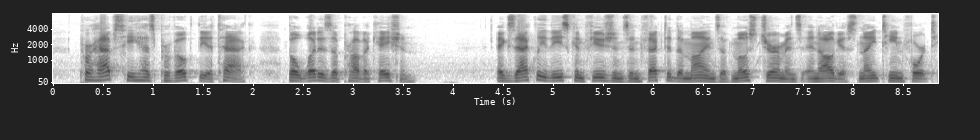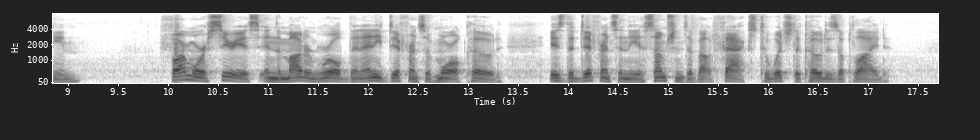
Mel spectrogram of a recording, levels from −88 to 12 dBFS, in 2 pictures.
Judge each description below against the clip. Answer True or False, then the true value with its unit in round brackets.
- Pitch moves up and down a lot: False (3.5 semitones)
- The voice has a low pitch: True (115 Hz)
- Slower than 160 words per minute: False (170 wpm)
